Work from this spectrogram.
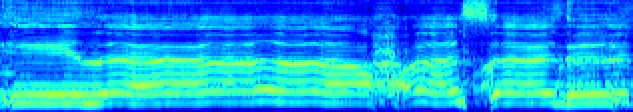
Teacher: اذا حسد ہا کو واضح کریں گے اور دال پر قلقلہ کریں گے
